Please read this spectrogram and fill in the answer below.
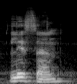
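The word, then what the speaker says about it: listen: Third, लिसन, T silent है।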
